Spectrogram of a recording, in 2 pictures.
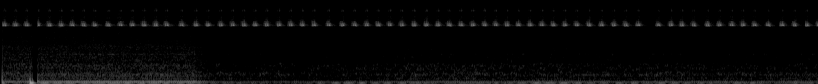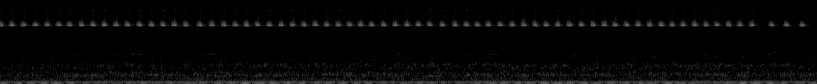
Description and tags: There's a cricket in my house. Decided to record it.
Recorded with a ZTE Grand X2.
